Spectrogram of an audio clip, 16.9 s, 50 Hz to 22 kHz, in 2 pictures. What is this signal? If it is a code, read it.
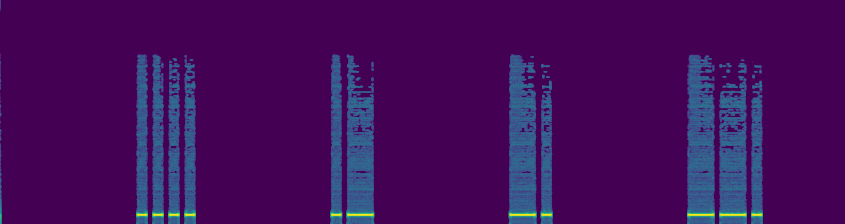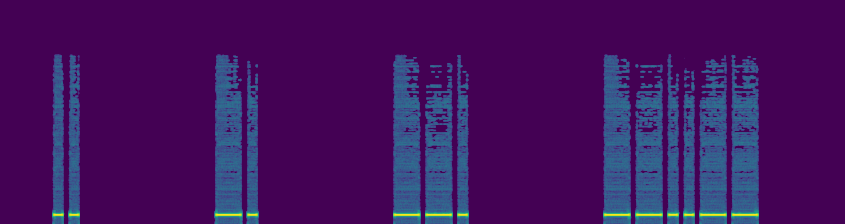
Morse code, heard as a keyed tone, about 15 wpm, spaced as for 5 wpm, 1000 Hz. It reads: HANGING,
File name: qotdfiles / 5wpm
